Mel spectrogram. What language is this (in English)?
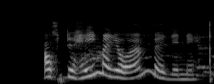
Icelandic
